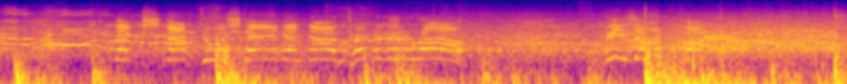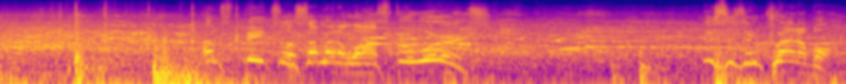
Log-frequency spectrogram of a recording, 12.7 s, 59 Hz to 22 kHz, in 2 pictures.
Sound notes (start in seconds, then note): 5.0 referee pounding fist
